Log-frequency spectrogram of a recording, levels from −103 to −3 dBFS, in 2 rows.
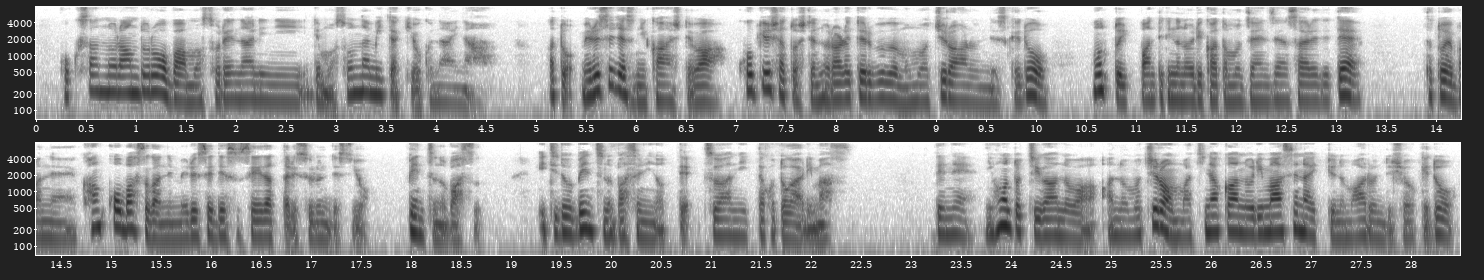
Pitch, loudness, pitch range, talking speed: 155 Hz, -33 LUFS, 145-185 Hz, 375 characters per minute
